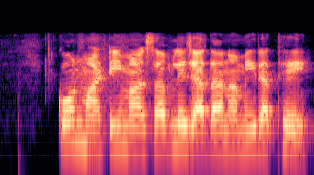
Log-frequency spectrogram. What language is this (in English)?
Chhattisgarhi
